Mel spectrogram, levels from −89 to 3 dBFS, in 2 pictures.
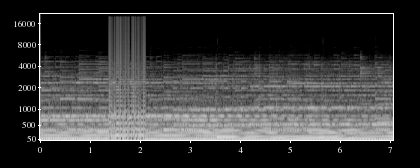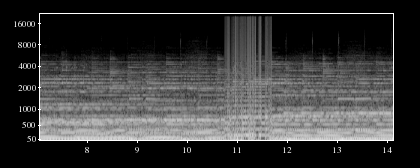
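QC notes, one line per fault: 1.37–2.10 s: robotic sound from repeated short buffers. A hard metallic buzz sits at 188 Hz. It is likely caused by audio arriving too slowly, so a tiny slice of about 5.3 ms is looped. About half of this stretch is repeats.
10.74–11.68 s: robotic sound from repeated short buffers again. The same rigid 188 Hz buzz returns. The likely cause is the same looping of a slice about 5.3 ms long. Most of this stretch is repeats.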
